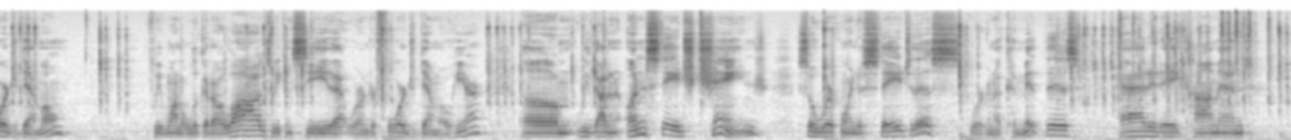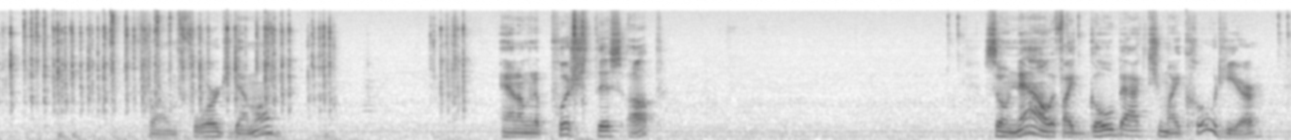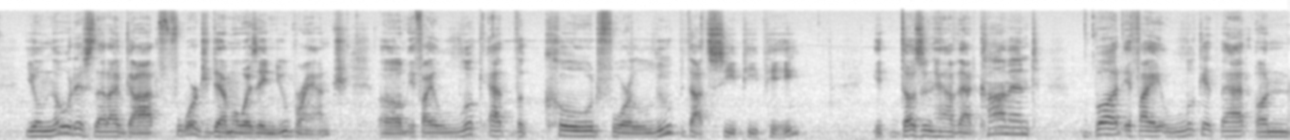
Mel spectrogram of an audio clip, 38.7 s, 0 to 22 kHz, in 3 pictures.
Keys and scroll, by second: 0.1 Down, 0.3 Down, 1.0 typing, 2.5 Down, 2.6 Down, 2.8 Up, 3.0 Up, 3.8-6.4 typing, 8.3 typing, 9.4-17.8 typing, 18.7 Return.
